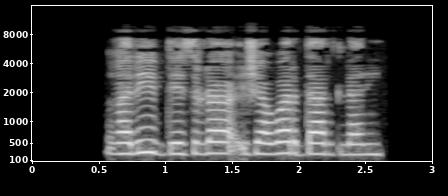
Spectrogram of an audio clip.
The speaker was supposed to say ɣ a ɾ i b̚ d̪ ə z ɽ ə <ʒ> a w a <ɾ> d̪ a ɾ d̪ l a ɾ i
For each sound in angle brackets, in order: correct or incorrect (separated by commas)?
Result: correct, correct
